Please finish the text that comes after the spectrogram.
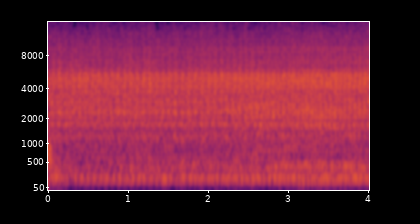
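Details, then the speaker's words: Coleman 5hp outboard made April 2012, bought used, idle speed adjusted and choke/throttle cable clip removed; steady even low buzz with smooth high rasp, no knocks or stumbles: good idle at lowest throttle setting. "but when I drop it down it gives me a good idle the way I've adjusted it"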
